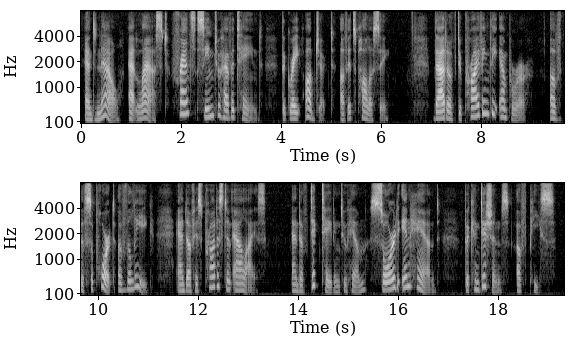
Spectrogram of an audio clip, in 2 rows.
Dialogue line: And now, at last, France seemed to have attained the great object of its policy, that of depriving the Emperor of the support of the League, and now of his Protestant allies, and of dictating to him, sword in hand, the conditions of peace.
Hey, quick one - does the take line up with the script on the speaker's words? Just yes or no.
no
